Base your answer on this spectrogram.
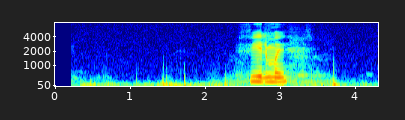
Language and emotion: Russian, neutral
